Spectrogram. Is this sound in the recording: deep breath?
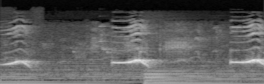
no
